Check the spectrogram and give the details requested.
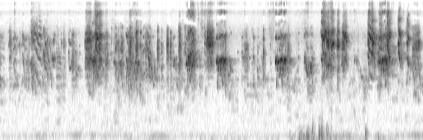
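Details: Several finches chirping while eating, giving a busy stream of bright high chirps and short squeaky notes in quick bursts, with a few lower knocks or rustles near the end.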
